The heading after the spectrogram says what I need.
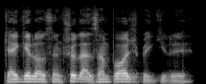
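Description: A dry police detective presses with pointed questions, as a male narrator reads him. The voice stays at an ordinary middle pitch. It is read plainly, like a storybook. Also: darkish tone, natural voice. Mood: probing.

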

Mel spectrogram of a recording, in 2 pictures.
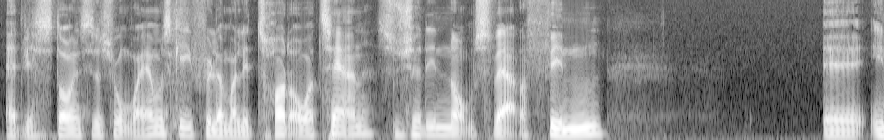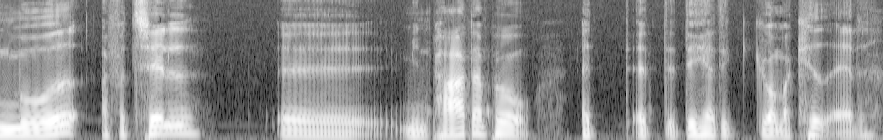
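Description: A man's voice: medium pitch, dry recording, clean studio sound. Hesitant man hosting a podcast. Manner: hesitant, searching for words with many fillers. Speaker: podcast host. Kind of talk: conversational interview.

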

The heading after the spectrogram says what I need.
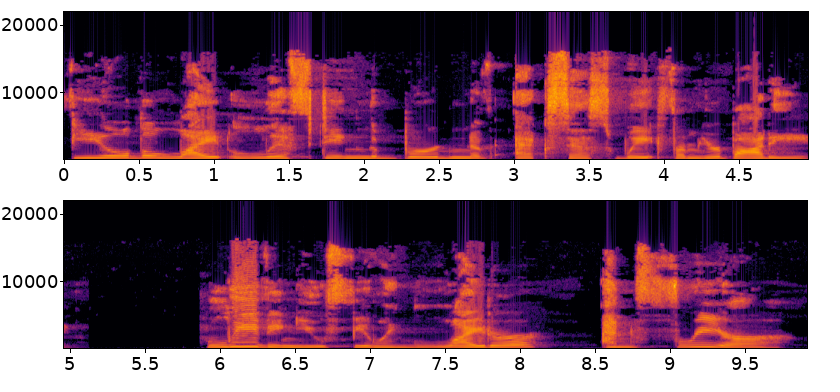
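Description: A woman narrating a guided meditation, giving gentle, unhurried instructions. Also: medium pitch, animated.

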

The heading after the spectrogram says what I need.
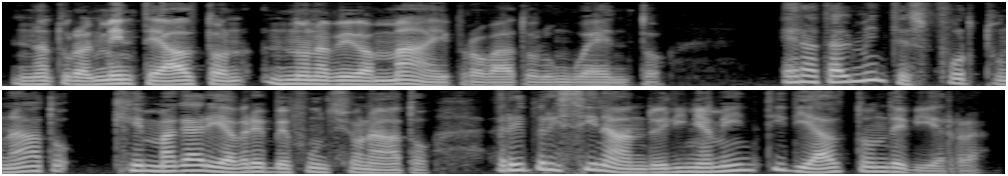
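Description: A man's voice: medium pitch, big pitch swings, moderate pace, no echo. Man reading a story aloud, dry. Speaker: audiobook narrator. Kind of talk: scripted narration. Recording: dry, dull lo-fi recording.

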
